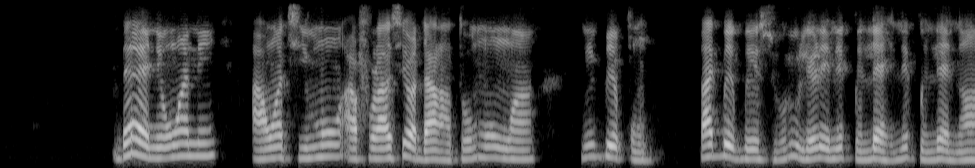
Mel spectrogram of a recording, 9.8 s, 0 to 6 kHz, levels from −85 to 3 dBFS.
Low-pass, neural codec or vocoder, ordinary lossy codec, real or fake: 5.4 kHz; vocoder, 22.05 kHz, 80 mel bands, HiFi-GAN; none; fake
